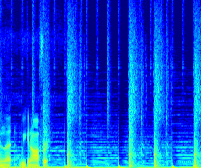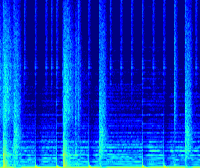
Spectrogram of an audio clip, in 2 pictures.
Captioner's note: gun shots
